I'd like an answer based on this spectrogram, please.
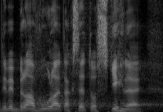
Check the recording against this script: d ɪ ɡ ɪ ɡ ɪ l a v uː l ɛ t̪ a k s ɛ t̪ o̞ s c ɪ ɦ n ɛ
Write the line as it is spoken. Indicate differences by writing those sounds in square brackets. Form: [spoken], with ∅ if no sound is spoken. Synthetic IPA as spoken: d ɪ [b] ɪ [b] ɪ l a v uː l ɛ t̪ a k s ɛ t̪ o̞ s c ɪ ɦ n ɛ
